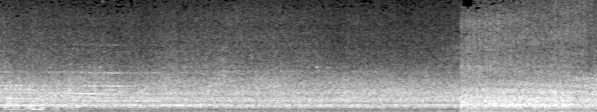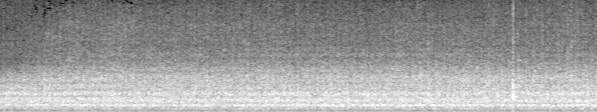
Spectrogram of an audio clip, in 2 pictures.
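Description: Grain pours with a rushing hiss into a trailer.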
